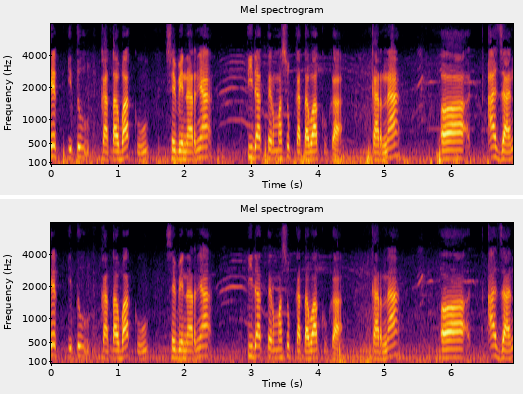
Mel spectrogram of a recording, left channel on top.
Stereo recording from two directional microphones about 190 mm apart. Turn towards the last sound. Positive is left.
turn(degrees=30)  # may be behind; listen again after turning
